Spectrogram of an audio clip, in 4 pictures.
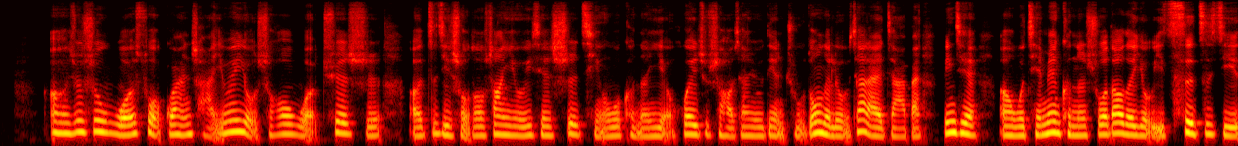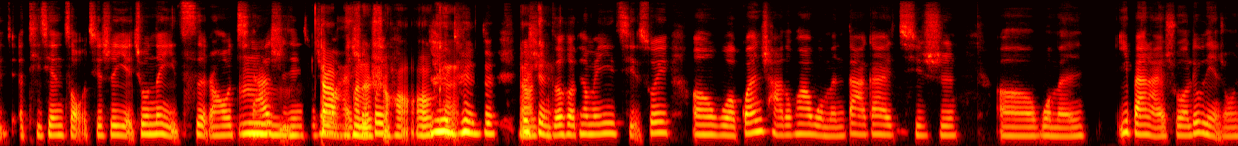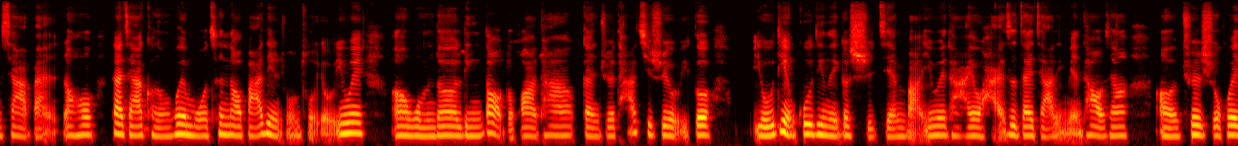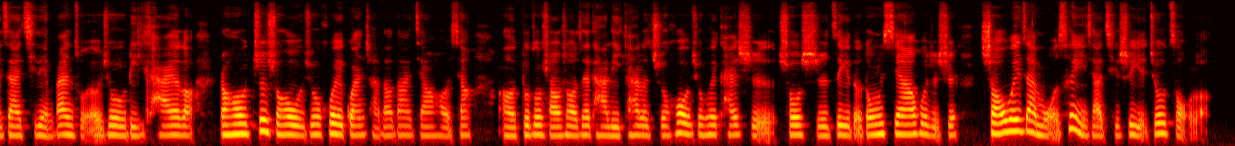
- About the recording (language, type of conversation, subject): Chinese, advice, 如何拒绝加班而不感到内疚？
- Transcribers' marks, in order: laughing while speaking: "对 对 对"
